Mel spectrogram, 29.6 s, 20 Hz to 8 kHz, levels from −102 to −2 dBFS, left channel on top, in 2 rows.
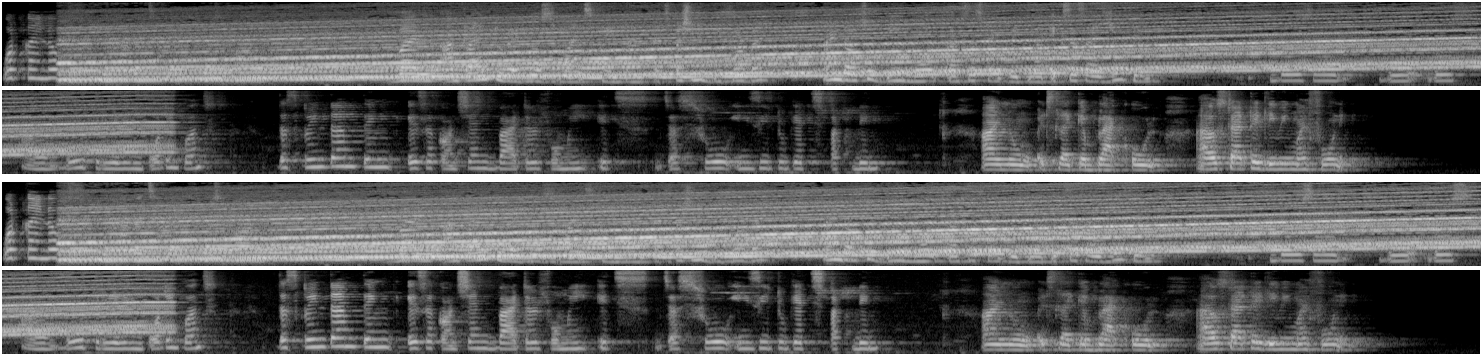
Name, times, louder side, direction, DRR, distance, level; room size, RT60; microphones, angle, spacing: voice 1, 0.0-2.7 12.7-13.5 13.8-16.9 17.5-23.6, right 4 dB, 85° right, 8 dB, 1.9 m, -39 dB
sound 1, 0.5-16.5, right 3 dB, 20° right, 1.1 m, -25 dB
voice 2, 3.8-7.7 8.2-11.5 24.6-26.4 26.7-28.2, left 2 dB, 70° left, 5 dB, 3.7 m, -33 dB
23.0 x 22.0 x 8.5 m, 0.84 s
head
